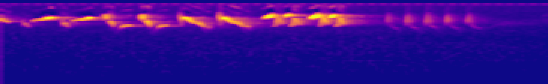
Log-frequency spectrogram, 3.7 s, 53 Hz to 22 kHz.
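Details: Male Indigo bunting at St. Johns Conservation, May 25, 2022, delivering a full song: sharp, high slurred notes in pairs over about two and a half seconds, ending in a trailing series of softer, rapid downslurred chips.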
